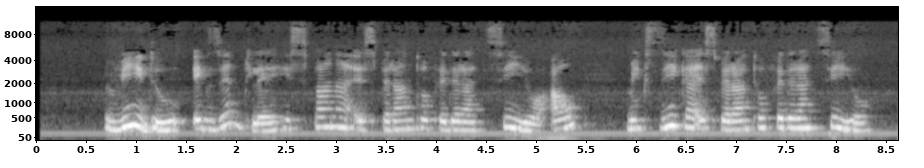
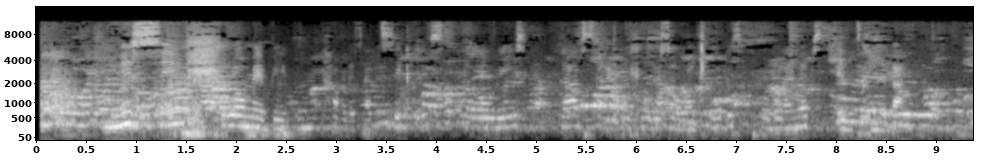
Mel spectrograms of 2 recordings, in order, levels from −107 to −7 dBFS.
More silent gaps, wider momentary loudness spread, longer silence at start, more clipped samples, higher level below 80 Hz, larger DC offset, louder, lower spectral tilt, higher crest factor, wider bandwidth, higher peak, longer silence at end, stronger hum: neither; second, 10 LU vs 17 LU; first, 0.7 s vs 0.05 s; neither; first, -50 dBFS vs -62 dBFS; neither; first, -18 LUFS vs -22 LUFS; first, -6.5 dB/octave vs -2.5 dB/octave; about the same, 16 dB vs 20 dB; about the same, 11 kHz vs 11.5 kHz; about the same, -2 dBFS vs -2 dBFS; about the same, 0.1 s vs 0 s; neither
